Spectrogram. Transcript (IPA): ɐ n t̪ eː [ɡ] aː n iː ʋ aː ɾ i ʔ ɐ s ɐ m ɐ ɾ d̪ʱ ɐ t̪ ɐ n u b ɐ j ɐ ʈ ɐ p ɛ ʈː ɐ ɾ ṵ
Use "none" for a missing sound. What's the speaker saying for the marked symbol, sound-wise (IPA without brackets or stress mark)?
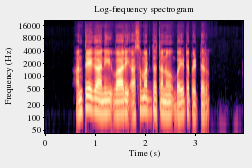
ɡ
